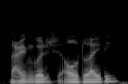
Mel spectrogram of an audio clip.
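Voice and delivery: milder telling-off at ordinary volume; toned-down mock scolding. Streamer corrects it for a not-young viewer, mild mock scolding. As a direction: redo the scold gently, as an offering.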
